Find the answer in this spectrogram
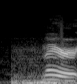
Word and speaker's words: mayor: have Richard and Haslett mayor is one syllable the mayor of Dallas Laura Miller allowed the Dallas Cowboys to move to Arlington Richard you just said it with two syllables no he didn't you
